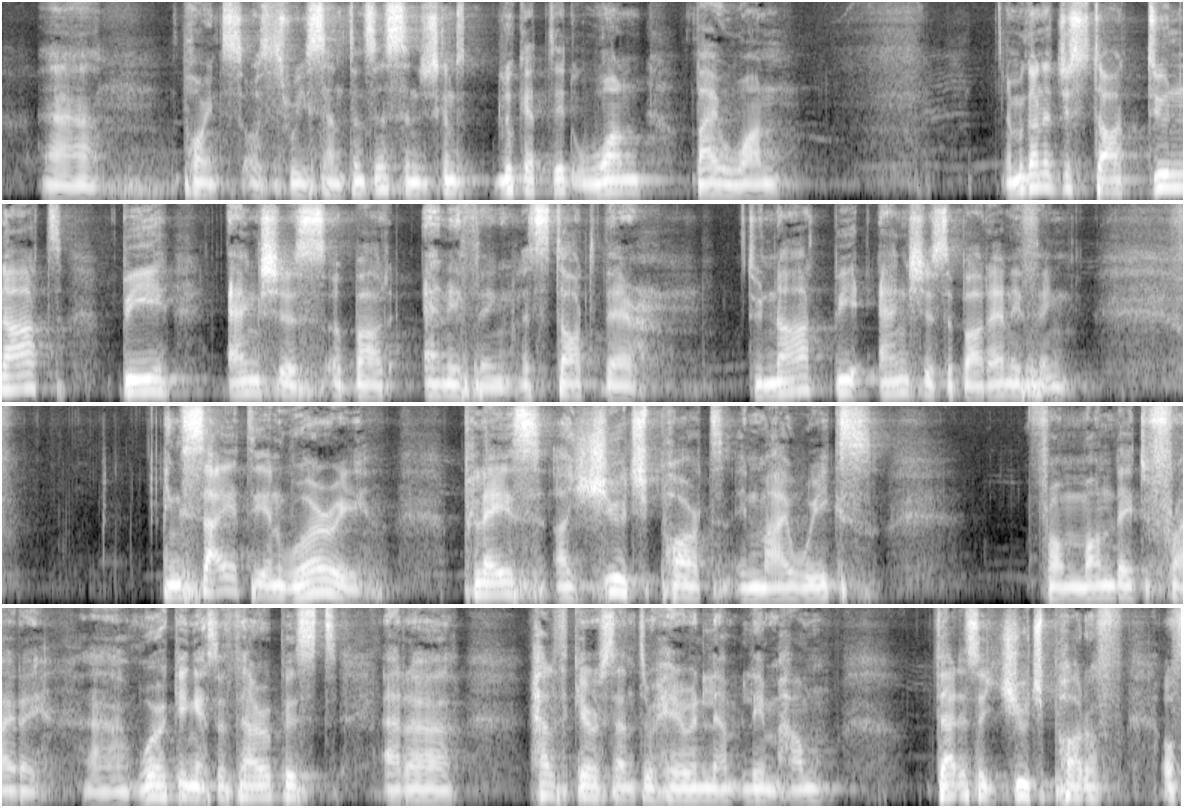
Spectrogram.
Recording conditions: live audience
